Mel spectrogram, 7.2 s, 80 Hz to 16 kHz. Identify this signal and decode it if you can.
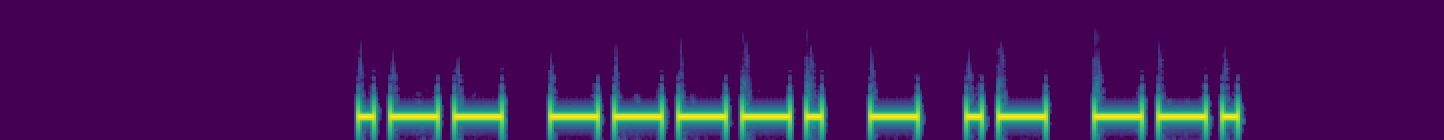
Morse code, heard as a keyed tone, about 15 wpm, 700 Hz. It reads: W9TAG
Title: USA Call Signs - 5 Characters - Repeated 3x - 15wpm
